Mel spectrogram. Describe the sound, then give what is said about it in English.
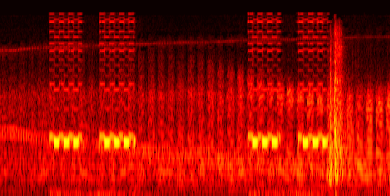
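A telephone rings twice for an incoming call from a caller in the classic double-burst pattern, a bright electronic trill, followed by a sharp click as the ringing stops. “We've got a caller, so tell me, what's on your mind?”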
